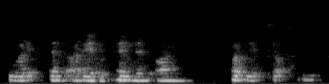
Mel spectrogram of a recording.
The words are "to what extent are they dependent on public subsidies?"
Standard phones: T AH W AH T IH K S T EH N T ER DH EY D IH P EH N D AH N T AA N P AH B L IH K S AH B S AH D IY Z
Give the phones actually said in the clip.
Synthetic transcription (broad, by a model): T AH W AH T IH K S T EH N T ER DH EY D IH P EH N D AH N T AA N P AH B L IH K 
